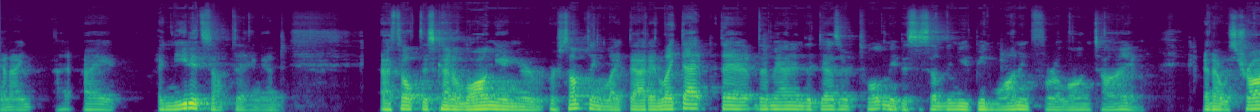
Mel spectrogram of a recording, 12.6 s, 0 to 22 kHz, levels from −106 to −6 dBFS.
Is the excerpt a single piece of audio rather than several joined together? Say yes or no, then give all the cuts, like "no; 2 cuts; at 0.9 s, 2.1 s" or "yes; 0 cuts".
yes; 0 cuts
